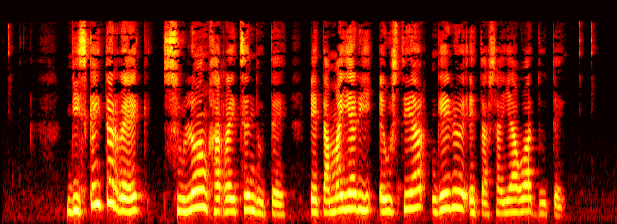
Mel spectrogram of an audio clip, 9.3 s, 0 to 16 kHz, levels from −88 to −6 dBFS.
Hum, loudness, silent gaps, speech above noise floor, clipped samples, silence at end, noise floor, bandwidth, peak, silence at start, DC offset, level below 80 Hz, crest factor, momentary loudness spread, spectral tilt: none; -19 LUFS; none; 40 dB; under 0.1%; 0.85 s; -60 dBFS; 11.5 kHz; 0 dBFS; 1 s; under 0.1%; -64 dBFS; 20 dB; 11 LU; -2.5 dB/octave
